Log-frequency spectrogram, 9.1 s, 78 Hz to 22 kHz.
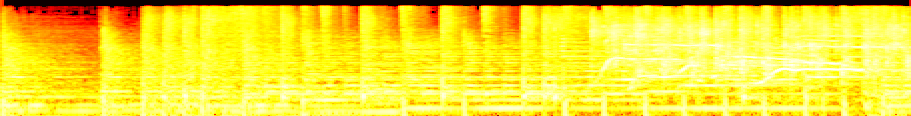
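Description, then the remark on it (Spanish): Audience applause and cheering swell over a steady musical backing, with dense clapping throughout and rising whistles joining in during the last few seconds. It stays loud and continuous, with no one speaking. “Y con esa energía positiva y esos aplausos damos inicio a este episodio número 159 del programa del podcast Te Invito a un Café.”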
